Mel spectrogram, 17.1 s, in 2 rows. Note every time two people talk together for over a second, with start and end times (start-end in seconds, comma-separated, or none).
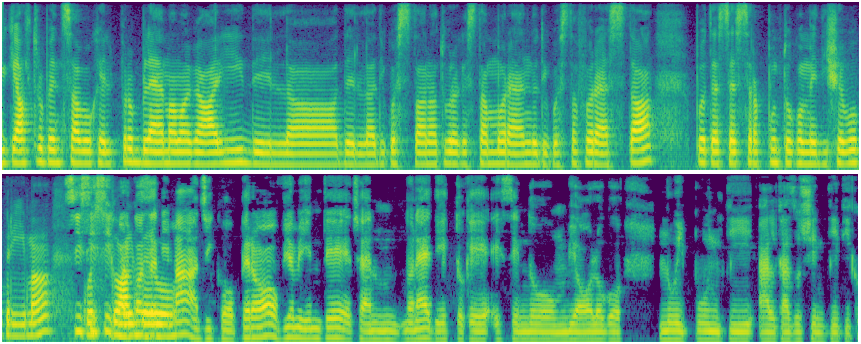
9.2-10.4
